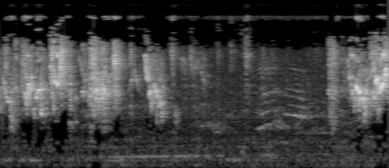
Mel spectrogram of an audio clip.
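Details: Budgerigar song meant to encourage mating: several quick scratchy warbling bursts, a quieter stretch with a thin whistled note, then a loud chattering burst at the end.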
